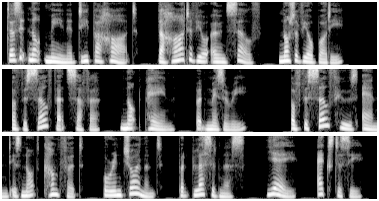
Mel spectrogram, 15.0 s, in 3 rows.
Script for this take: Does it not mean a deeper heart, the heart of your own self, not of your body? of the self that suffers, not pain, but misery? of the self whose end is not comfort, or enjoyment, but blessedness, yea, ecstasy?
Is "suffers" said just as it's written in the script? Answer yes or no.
no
